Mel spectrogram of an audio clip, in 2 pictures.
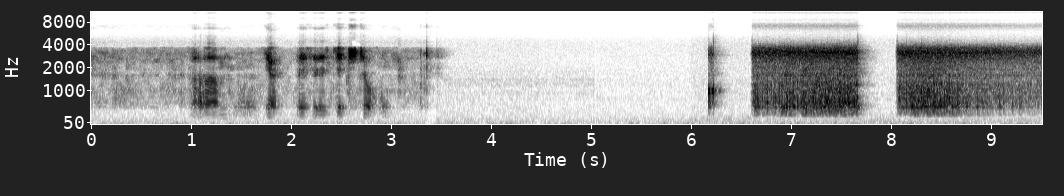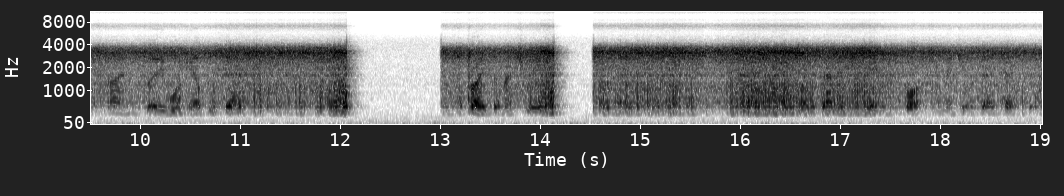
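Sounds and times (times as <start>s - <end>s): faint speech over radio: 0.0s - 3.4s, 6.6s - 12.1s, 13.0s - 19.0s
radio static hiss: 0.0s - 3.6s, 6.2s - 12.3s, 13.0s - 19.0s.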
